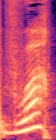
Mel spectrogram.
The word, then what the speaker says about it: voire: Et ensuite, il dit voire plutôt 3 à 4 par jour. Alors attention ici, voir, ça se prononce comme le verbe voir, to see, mais ça s'écrit différemment.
